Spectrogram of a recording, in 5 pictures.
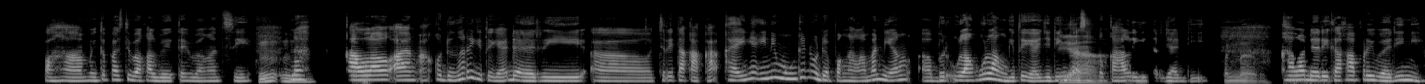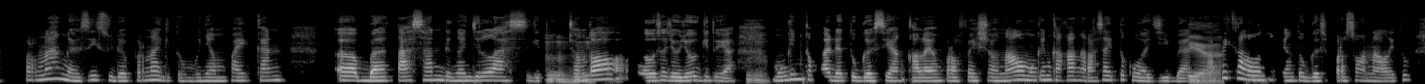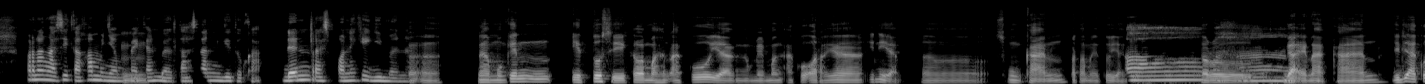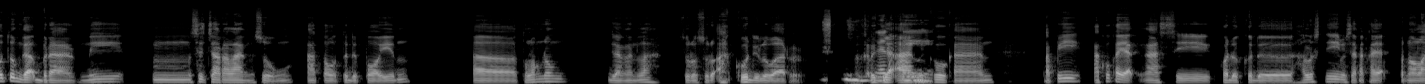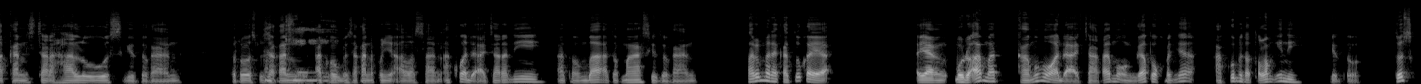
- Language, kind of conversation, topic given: Indonesian, advice, Bagaimana cara menentukan prioritas tugas ketika semuanya terasa mendesak?
- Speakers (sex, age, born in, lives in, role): female, 20-24, Indonesia, Indonesia, advisor; male, 30-34, Indonesia, Indonesia, user
- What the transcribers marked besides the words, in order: in English: "to the point"; laughing while speaking: "aku"; chuckle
